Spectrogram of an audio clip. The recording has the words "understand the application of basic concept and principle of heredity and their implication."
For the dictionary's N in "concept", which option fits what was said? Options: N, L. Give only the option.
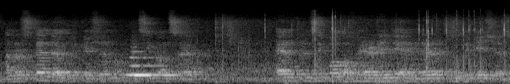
L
